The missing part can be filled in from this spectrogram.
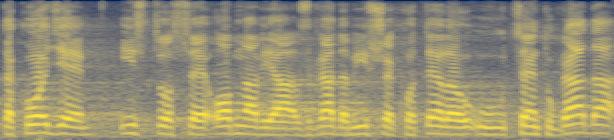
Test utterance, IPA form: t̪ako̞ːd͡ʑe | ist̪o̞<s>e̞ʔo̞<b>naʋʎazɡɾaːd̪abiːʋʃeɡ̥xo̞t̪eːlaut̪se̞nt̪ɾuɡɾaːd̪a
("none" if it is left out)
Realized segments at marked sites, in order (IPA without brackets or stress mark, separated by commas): s, b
